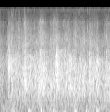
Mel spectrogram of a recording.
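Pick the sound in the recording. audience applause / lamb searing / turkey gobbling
audience applause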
